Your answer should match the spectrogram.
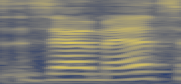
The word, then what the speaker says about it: Zametz: Okay, so James Zametz, am I saying it right? – Yeah. – Okay, good. You're going to have to spell that for me, because I screwed that up the first time. – Z-A-M-E-T-Z.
